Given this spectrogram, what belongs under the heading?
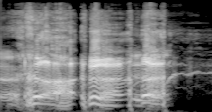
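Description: Three rough, throaty coughing grunts in a row from a voiced Kamen Rider character, harsh and close, followed by a faint trailing tone.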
